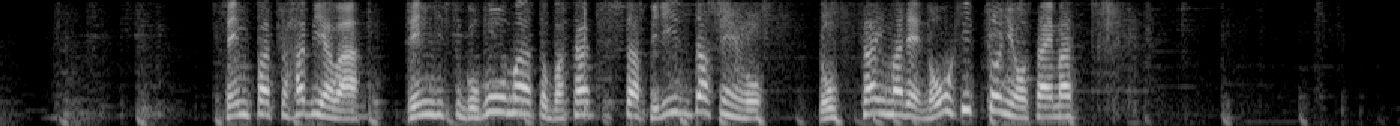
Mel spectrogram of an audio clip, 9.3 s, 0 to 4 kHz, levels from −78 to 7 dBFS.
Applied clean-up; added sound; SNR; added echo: neural mask model RNNoise.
